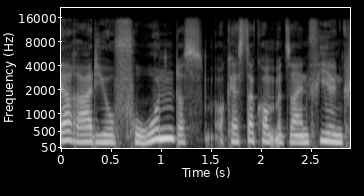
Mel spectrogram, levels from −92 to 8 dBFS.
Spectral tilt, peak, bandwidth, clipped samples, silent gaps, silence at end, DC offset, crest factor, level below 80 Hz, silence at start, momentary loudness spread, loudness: -6 dB/octave; -10 dBFS; 16 kHz; under 0.1%; none; 0 s; under 0.1%; 12 dB; -64 dBFS; 0 s; 10 LU; -23 LUFS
